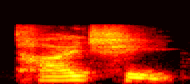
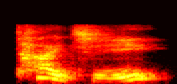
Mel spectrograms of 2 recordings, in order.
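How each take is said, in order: First: The second word begins with a CH sound. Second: The second word begins with a J sound. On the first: The speaker calls it wrong. "the C H sound, Tai Chi in English" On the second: The speaker calls it right. "the second character there, is a J sound"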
